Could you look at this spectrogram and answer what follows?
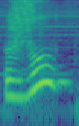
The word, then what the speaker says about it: vous: E uma pequena observação sobre a pronúncia é que escrevemos vu com V, O, U, S, mas a gente não fala o S na pronúncia. A gente apenas fala VU.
